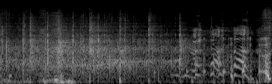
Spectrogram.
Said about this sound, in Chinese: 拍手，快点拍手， 拍手拍手。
